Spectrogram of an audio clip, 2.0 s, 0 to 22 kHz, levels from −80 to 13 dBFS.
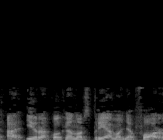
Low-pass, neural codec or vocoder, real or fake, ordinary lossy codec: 10.8 kHz; none; real; MP3, 32 kbps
